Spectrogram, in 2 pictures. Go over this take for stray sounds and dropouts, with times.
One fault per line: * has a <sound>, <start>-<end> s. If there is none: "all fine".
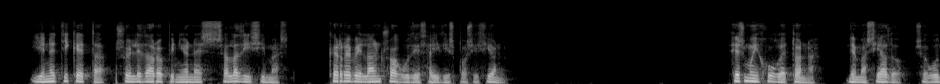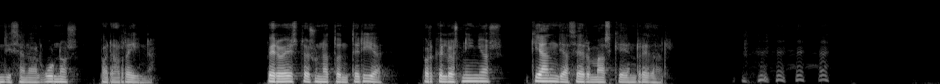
* has a laugh, 16.7-17.7 s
